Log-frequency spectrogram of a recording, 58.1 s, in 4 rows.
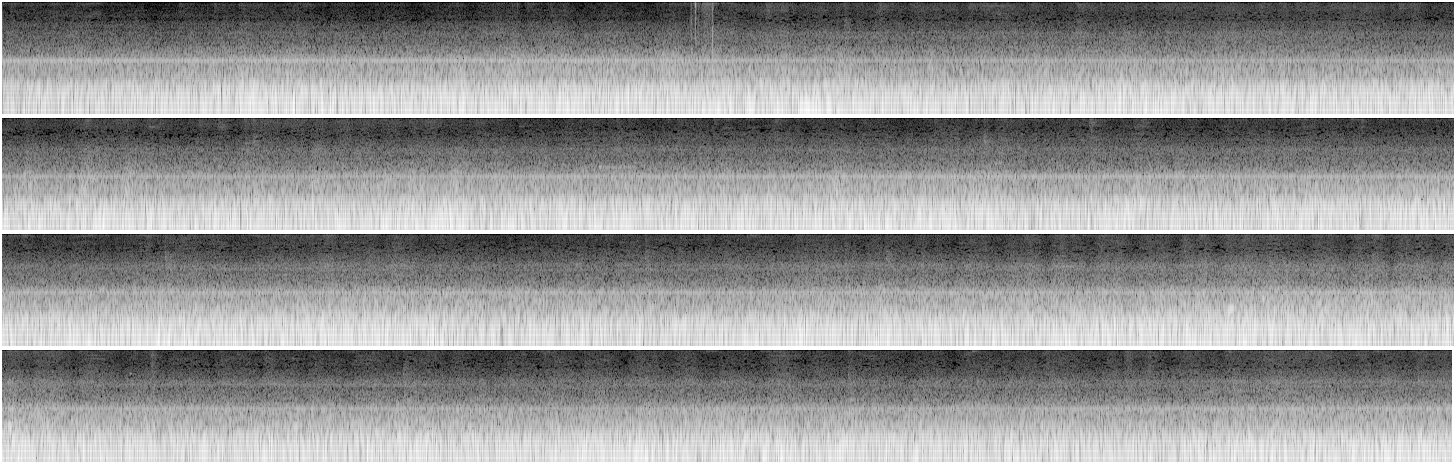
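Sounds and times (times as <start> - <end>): train rumble: 0.0 - 58.0.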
